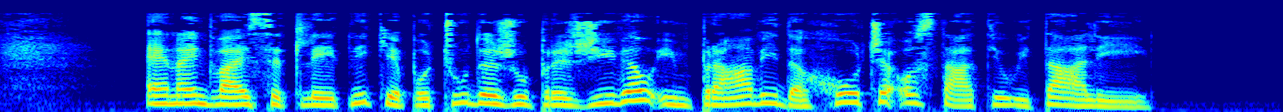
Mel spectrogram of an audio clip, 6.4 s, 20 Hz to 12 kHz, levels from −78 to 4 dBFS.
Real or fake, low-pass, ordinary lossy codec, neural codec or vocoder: fake; 10.8 kHz; MP3, 32 kbps; vocoder, 48 kHz, 128 mel bands, Vocos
